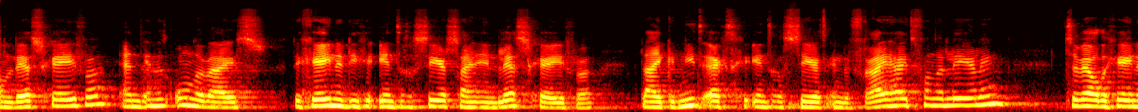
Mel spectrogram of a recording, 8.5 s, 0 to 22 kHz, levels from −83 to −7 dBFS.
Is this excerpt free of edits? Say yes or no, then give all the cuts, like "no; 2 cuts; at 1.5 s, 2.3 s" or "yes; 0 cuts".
no; 2 cuts; at 1.1 s, 2.1 s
